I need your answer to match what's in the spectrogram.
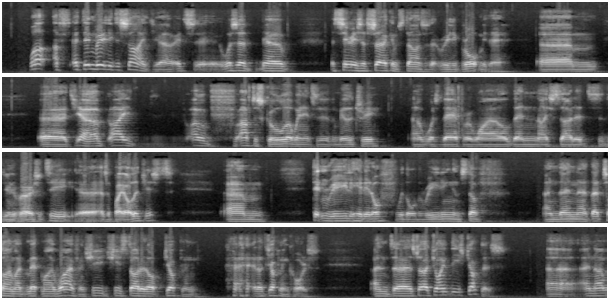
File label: Natural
